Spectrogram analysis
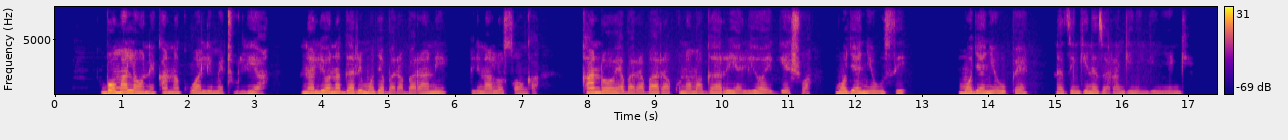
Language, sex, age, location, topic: Swahili, female, 18-24, Mombasa, government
